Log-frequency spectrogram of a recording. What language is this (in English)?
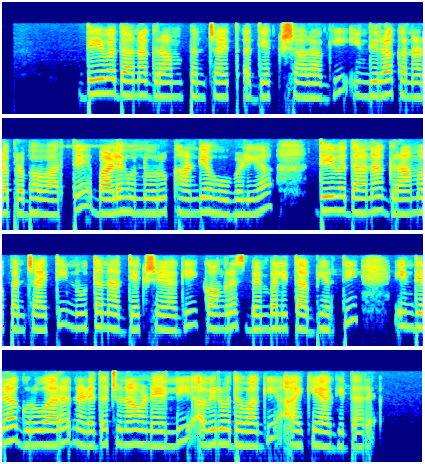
Kannada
